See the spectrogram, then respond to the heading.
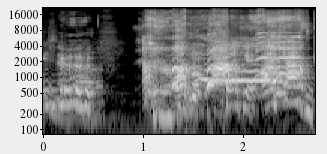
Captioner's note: everyone laughing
